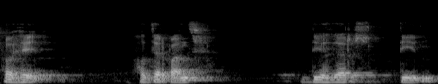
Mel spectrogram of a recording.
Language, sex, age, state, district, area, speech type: Odia, male, 60+, Odisha, Puri, urban, spontaneous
